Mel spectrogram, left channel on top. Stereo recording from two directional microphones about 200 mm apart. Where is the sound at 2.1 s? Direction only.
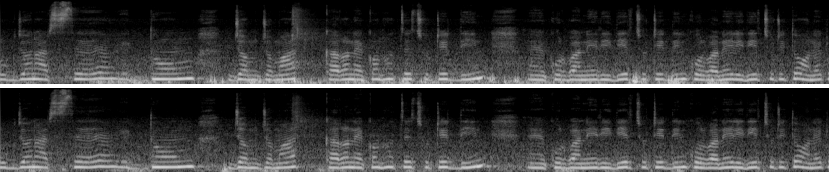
Centre (ahead or behind).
